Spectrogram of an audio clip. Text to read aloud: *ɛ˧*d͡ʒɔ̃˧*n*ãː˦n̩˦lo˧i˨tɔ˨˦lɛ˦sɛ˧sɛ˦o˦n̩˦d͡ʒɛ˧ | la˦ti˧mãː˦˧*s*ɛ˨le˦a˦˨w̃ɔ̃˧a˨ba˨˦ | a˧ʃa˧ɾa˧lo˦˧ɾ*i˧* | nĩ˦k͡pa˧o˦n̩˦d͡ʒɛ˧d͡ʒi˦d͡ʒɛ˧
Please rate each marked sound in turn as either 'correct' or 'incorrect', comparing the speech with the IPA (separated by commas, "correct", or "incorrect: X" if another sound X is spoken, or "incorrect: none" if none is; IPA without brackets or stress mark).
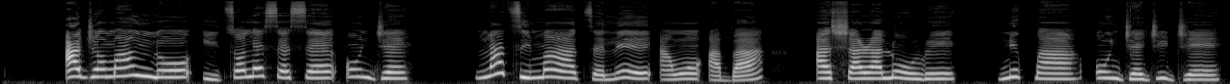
incorrect: a˧, incorrect: m, incorrect: t, incorrect: e˧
